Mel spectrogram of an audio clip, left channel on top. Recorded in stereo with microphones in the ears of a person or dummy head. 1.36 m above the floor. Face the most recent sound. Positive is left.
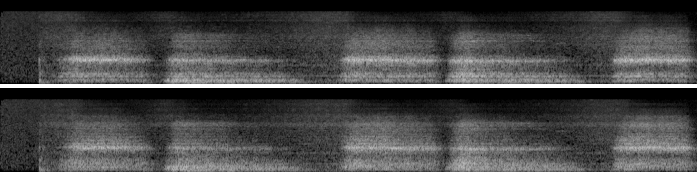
turn(degrees=35)  # may be behind; listen again after turning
